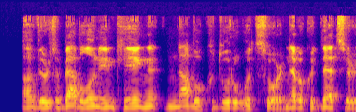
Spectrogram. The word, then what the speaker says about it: Nebuchadnezzar: Nebuchadnezzar is how we pronounce it.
